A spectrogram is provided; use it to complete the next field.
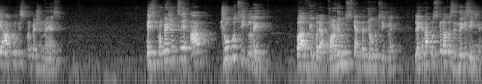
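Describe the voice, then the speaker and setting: A man projects a raised voice at a moderate pace, with high pitch and lively intonation. Noticeable background noise and audible room echo fill the recording. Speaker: motivational speaker. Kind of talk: motivational speech. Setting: stage with audience. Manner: animated.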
